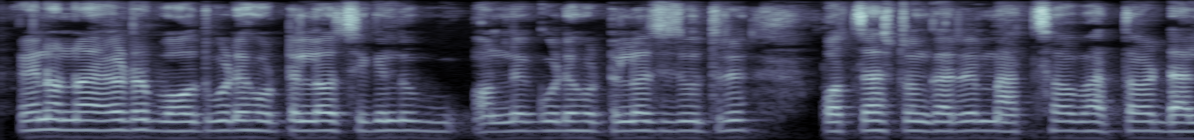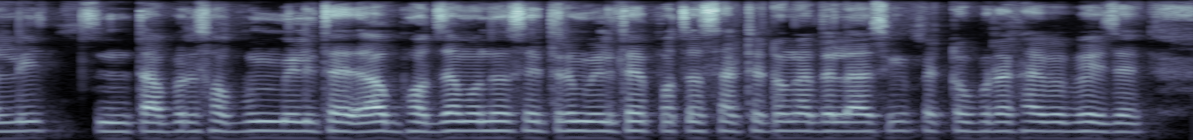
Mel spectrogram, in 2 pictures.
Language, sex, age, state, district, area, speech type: Odia, male, 18-30, Odisha, Nayagarh, rural, spontaneous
